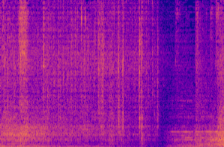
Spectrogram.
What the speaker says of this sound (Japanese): ISA のエンジン音だ。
